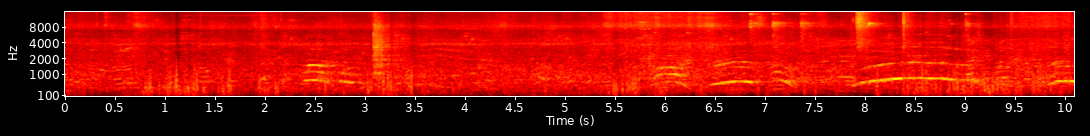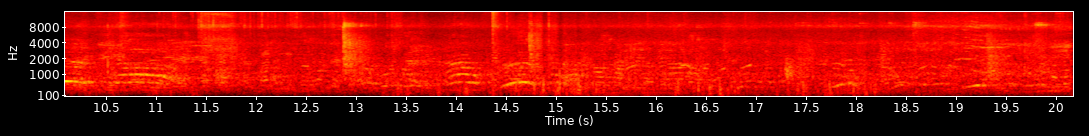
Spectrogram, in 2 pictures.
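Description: A man talks nearby, outdoors.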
